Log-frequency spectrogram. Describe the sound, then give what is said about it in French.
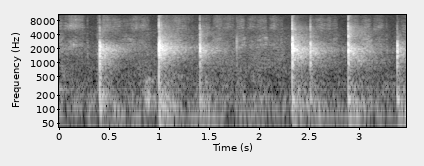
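Writing on a board during a lecture: a faint series of short, scratchy strokes with sharp taps at uneven intervals, and no talking. “Est-ce que j'écris assez gros pour les gens du fond”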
